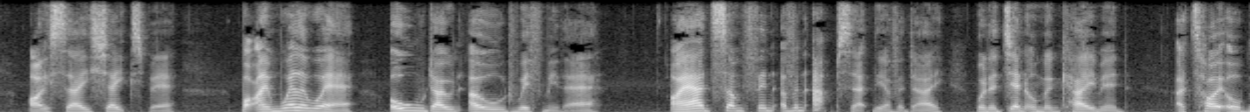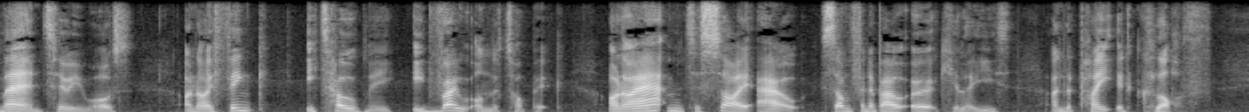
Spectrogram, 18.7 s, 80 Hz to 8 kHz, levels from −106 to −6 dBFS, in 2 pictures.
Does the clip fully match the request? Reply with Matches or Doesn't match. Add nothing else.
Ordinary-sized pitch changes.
Doesn't match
